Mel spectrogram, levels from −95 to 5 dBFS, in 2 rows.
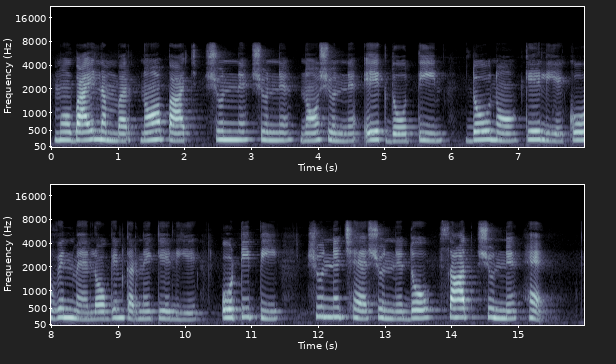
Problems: constant background noise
